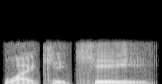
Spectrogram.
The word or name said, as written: Waikiki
